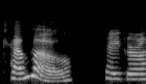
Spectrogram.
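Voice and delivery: normal talking voice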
